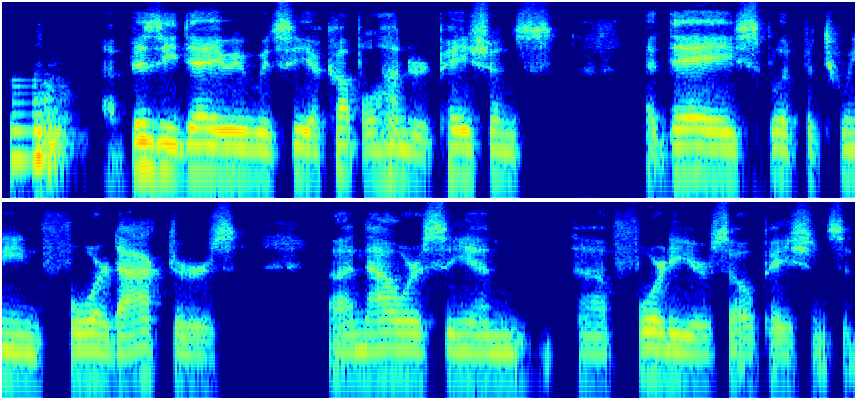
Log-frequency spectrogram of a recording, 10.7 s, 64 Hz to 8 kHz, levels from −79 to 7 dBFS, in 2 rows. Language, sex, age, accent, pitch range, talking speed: English, male, 50-69, American, 105-115 Hz, 145 wpm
